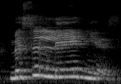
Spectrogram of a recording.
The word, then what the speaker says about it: miscellaneous: Pro tip, 5 syllables, stress on third. There are 5 syllables, third पे ज्यादा stress डालो।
